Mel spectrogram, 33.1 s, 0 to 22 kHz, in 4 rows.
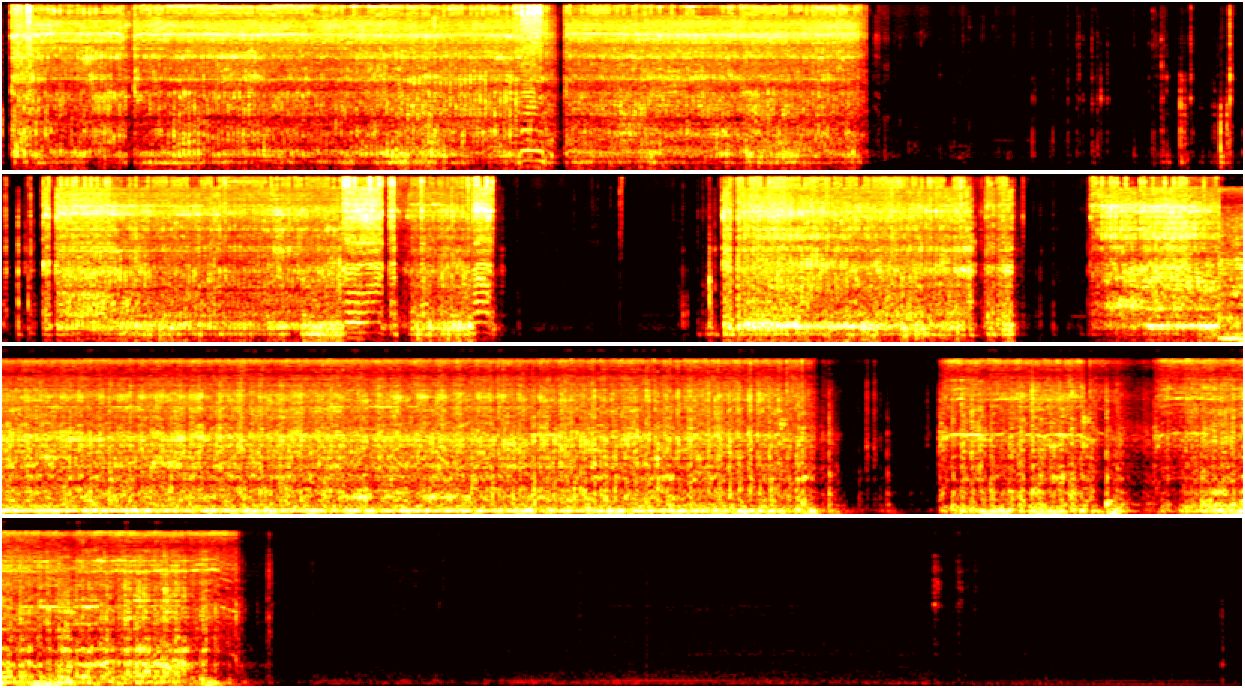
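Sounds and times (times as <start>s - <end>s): power tool running: 13.1s - 22.1s.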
